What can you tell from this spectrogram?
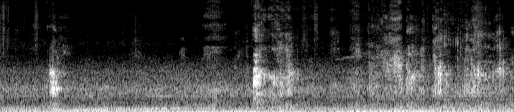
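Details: French Bulldog play-fighting with its brother indoors: two sharp, short yips or barks about two seconds apart, over a steady low hum and rustling noise.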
